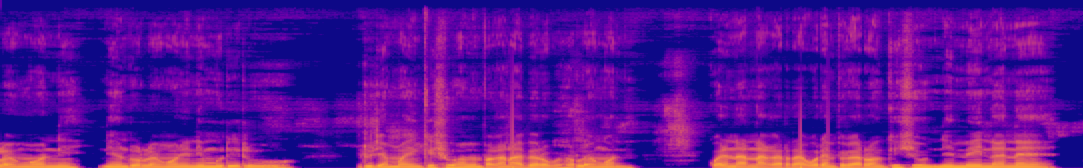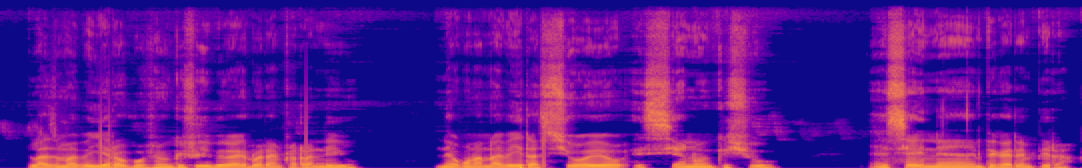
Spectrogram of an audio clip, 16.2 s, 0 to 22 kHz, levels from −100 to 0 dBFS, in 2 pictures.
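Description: Loud pops land at 3.84–3.87 s, 6.00–6.24 s (a double), 8.87–8.97 s (double), 10.41–10.44 s, and 12.02–12.22 s (double, just after "ina naa pee"), peaking about 15 dB above the speech. Each is likely an electrical voltage spike. Unlike a dropout or clipping, the speech continues intact beneath each thump.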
